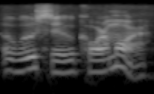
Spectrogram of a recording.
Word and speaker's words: Owusu-Koramoah: You practiced it before you got on, and you butchered that. It's Jeremiah Owusu-Koramoah. That's how you say it.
